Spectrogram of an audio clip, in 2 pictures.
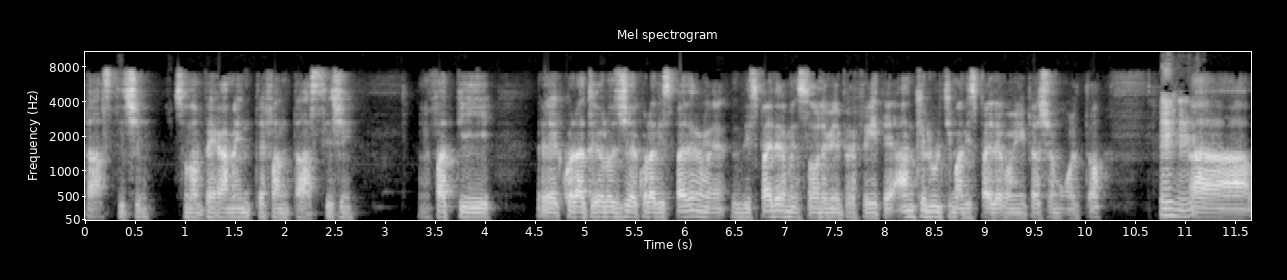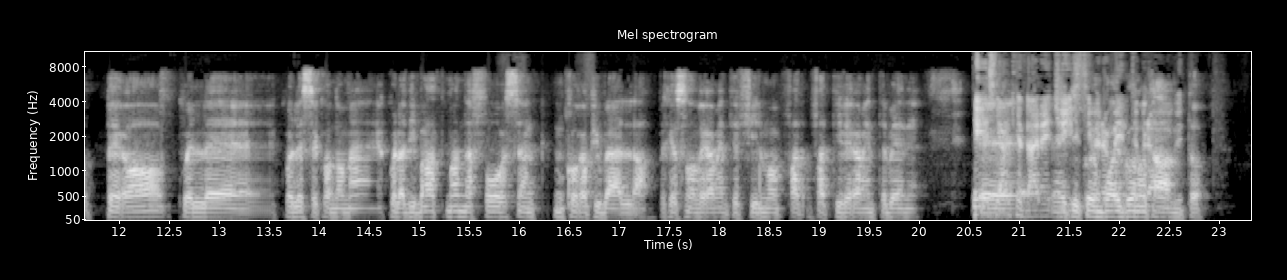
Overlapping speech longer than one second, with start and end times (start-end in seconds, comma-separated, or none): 20.6-22.6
